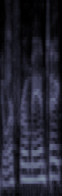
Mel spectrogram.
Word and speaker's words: Dorfromantik: we call it Dorfromantik? – Dorf.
